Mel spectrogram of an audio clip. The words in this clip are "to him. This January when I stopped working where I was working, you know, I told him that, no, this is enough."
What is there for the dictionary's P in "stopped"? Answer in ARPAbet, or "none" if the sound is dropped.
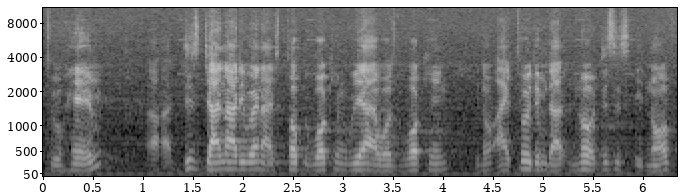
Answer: P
